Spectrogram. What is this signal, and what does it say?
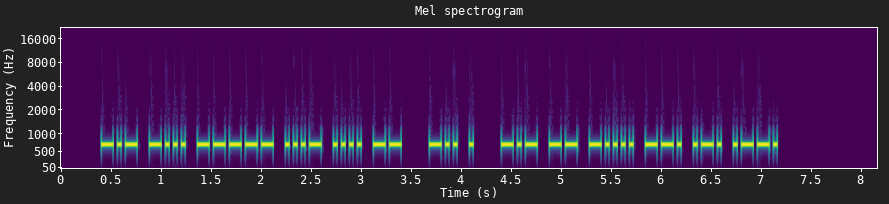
Morse code, heard as a keyed tone, about 30 wpm, 700 Hz. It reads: KB0VHM DE KM6GRP
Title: USA Callsign DE Callsign - 6 Characters - 30wpm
